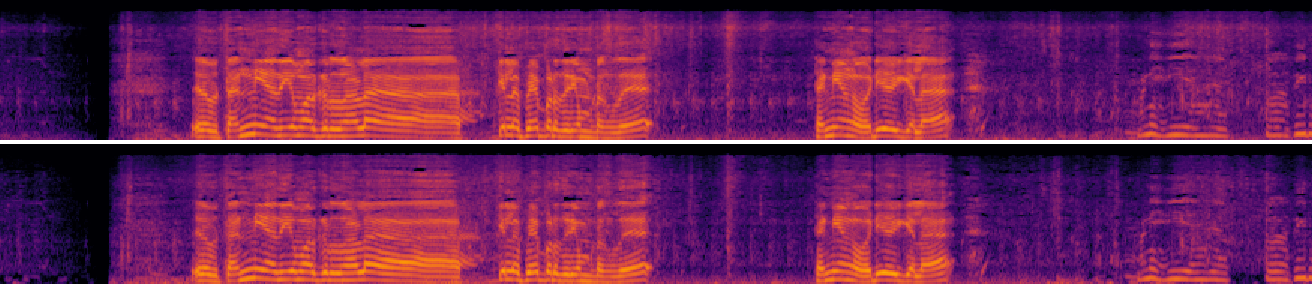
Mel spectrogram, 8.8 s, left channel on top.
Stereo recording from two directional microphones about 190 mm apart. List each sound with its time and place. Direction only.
0.9 s speech: 5° right (ahead or behind)
5.4 s speech: centre (ahead or behind)
7.8 s speech: 30° right (ahead or behind)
